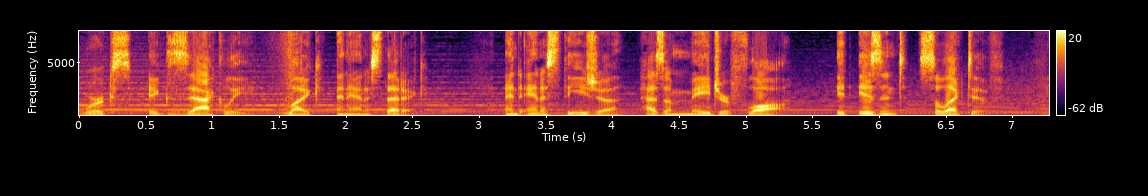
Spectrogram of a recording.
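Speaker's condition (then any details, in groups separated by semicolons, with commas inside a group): No condition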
